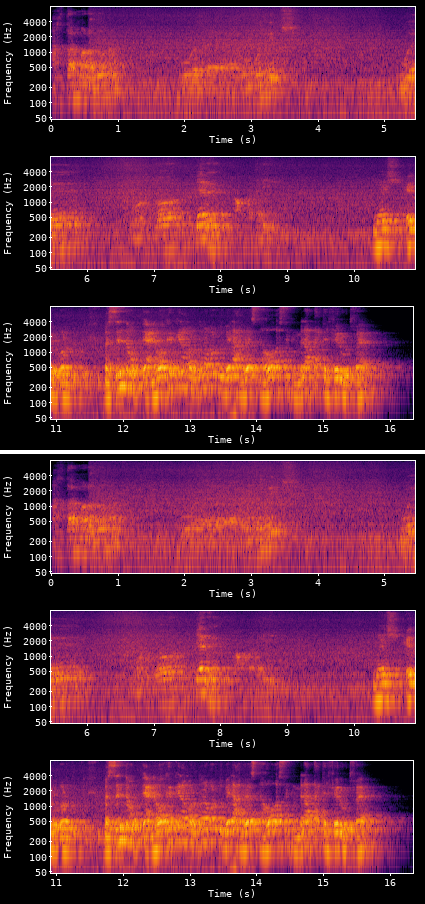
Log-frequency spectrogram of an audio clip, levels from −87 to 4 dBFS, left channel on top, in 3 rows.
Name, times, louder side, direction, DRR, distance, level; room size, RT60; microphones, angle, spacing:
voice 1, 0.0-1.1 1.9-3.7 5.2-5.9 6.6-7.4 7.8-8.8, left 1 dB, 75° left, -1 dB, 1.4 m, -28 dB
sound 1, 0.5-13.9, equal, ahead, 0.4 m, -37 dB
voice 2, 7.6-8.0 10.3-15.7, right 1 dB, 45° right, -2 dB, 0.7 m, -18 dB
7.7 x 2.7 x 2.5 m, 1.2 s
head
